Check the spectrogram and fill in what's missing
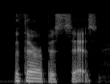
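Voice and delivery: usual speaking voice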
